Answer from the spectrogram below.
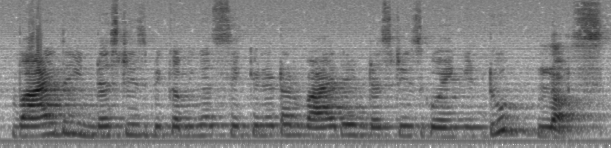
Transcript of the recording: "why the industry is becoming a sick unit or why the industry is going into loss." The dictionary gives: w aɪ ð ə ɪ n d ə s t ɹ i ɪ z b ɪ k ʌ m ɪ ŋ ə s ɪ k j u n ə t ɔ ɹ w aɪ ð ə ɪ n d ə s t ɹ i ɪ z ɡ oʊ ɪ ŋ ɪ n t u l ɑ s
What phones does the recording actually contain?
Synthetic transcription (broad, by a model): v aɪ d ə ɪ n d ə s t ɹ i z b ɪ k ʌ m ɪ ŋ ə s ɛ k j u l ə t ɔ ɹ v aɪ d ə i n d ə s t ɹ i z ɡ oʊ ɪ ŋ ɪ n t u l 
